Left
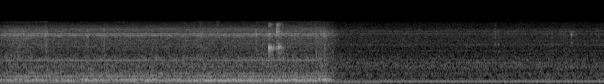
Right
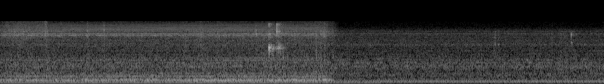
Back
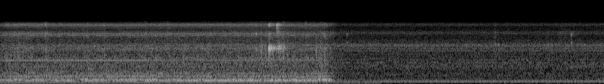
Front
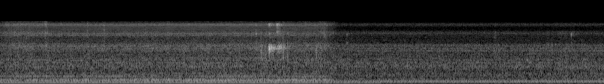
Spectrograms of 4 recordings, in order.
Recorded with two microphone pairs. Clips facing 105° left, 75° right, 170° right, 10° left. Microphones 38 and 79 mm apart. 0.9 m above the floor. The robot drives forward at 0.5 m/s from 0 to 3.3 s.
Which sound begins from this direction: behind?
A finger snap, at 2.7 s.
